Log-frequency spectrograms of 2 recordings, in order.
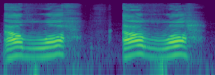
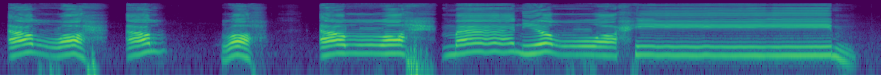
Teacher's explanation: আর রহ বলার সময় ঠোঁট গোল হবে না।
